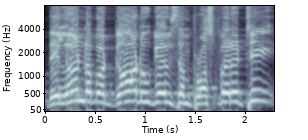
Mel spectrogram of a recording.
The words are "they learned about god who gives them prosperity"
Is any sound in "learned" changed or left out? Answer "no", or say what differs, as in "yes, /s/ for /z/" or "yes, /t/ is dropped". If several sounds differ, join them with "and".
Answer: no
